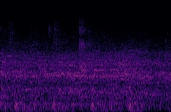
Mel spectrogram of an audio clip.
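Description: Steady football stadium crowd noise, an even hubbub with no single sound standing out.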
